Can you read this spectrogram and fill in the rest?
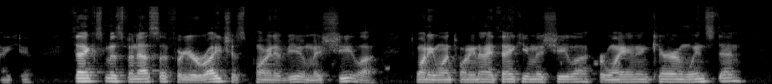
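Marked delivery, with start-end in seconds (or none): none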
